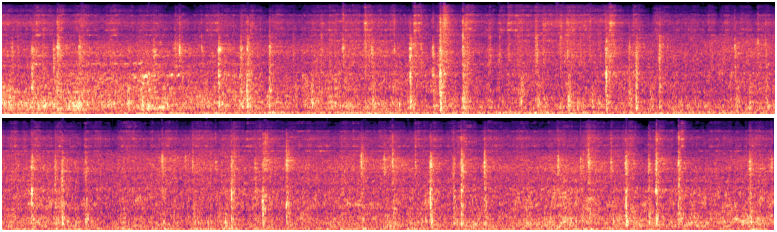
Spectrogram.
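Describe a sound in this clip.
Train wheels clack and squeal on the track.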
